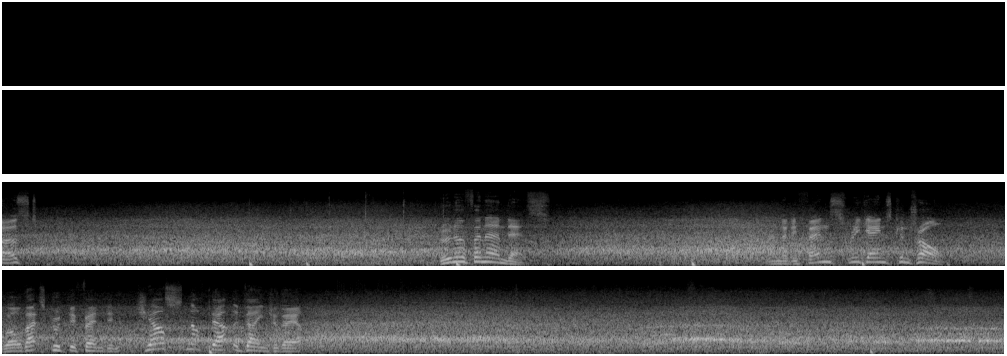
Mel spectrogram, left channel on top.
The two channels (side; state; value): left; silent; digital silence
